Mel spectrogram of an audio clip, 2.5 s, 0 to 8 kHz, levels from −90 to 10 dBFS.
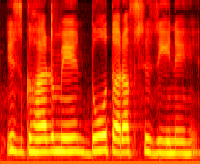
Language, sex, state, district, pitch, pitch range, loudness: Hindi, female, Madhya Pradesh, Bhopal, 240 Hz, 225-250 Hz, -17 LUFS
